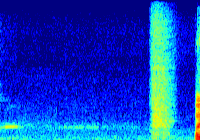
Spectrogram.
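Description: Near silence in a paused video-call voice stream, with a faint steady high tone, then a short quiet breath about one and a half seconds in; speech resumes at the very end.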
